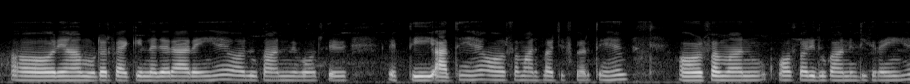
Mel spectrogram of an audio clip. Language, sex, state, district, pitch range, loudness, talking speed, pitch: Hindi, female, Goa, North and South Goa, 190-200 Hz, -20 LUFS, 190 wpm, 195 Hz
